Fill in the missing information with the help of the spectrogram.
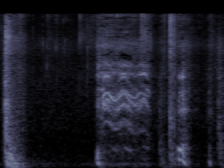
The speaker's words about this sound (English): Each time he does the dad voice, the bear is startled and slams the door shut.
